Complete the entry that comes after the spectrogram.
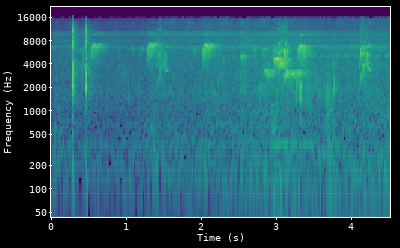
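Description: Birds chirping in short high calls, a few each second, over a faint steady background. Two sharp clicks come just after the start and are the loudest sounds.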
